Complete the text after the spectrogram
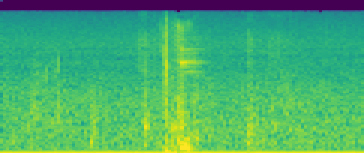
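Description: Leaves rustle sharply as something brushes past them.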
